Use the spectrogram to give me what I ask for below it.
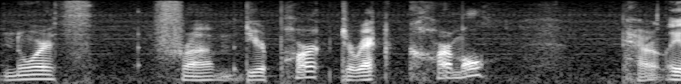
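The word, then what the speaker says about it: Carmel: but we'll head north from deer park direct caramel apparently it's pronounced caramel but sort of like concord in concord 99%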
